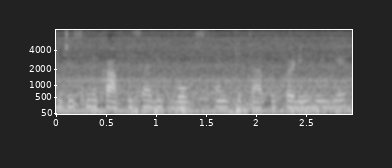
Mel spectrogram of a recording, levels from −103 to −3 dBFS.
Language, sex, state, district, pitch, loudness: Hindi, female, Bihar, Sitamarhi, 95 Hz, -27 LUFS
